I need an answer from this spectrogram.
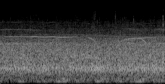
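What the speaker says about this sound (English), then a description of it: "the crowd getting behind their team on this attack" A football stadium crowd at a Sevilla match roars in a dense, steady wash of cheering and applause, loud and continuous with no break.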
